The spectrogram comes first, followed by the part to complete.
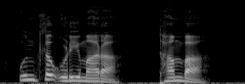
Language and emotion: Marathi, neutral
